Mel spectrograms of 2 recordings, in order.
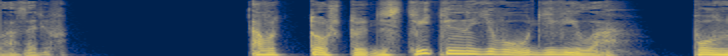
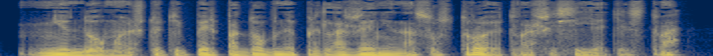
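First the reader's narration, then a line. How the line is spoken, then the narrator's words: Mutter. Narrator (Russian): пробормотал Шугарин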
